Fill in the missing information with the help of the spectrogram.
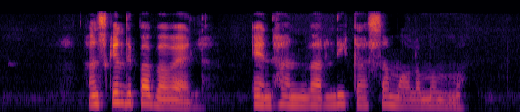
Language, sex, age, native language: Icelandic, female, 40-49, Filipino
